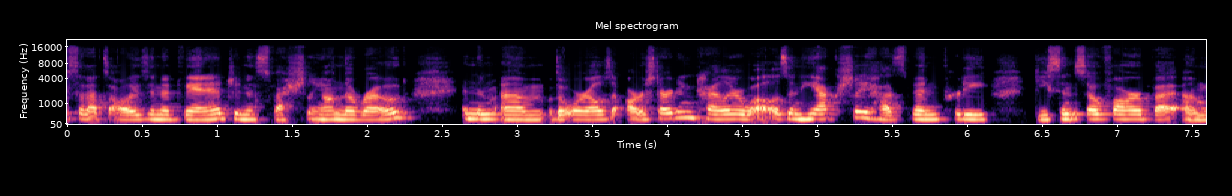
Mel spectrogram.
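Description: Female betting analyst, rapid and monotone, gravelly fry, casual "um"s. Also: mid-range voice. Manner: quick, flat delivery with "um"s.

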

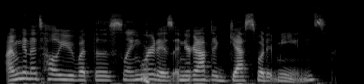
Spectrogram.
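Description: Female host for a local interview show, medium pitch, casual and conversational. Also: fast talker, a bit bright.

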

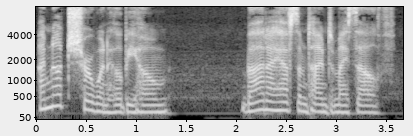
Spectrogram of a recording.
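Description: An actress playing an observant, wry, secretive woman who narrates her own story in an audio drama, measured and descriptive. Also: sits low, natural voice. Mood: wry, uneasy. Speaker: narrator and lead character.

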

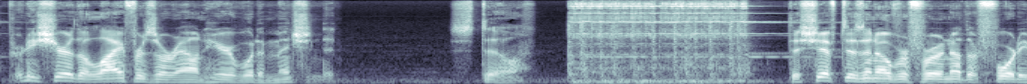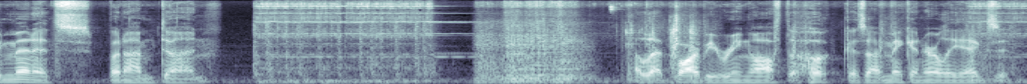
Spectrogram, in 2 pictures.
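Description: A man's voice: low voice, normal speed, background noise, close to an everyday voice. An actor playing a weary, wry man on the run who narrates his night in terse, dry noir audio drama style. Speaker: lead character and narrator. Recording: music under the voice. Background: dramatic music.

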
